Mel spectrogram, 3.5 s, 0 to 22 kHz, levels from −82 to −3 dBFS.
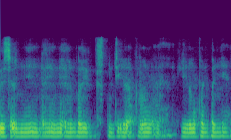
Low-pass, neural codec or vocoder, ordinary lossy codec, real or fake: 7.2 kHz; autoencoder, 22.05 kHz, a latent of 192 numbers a frame, VITS, trained on one speaker; none; fake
